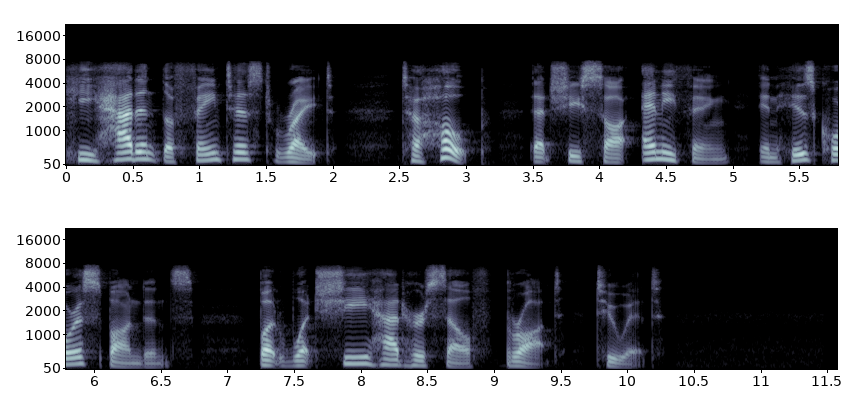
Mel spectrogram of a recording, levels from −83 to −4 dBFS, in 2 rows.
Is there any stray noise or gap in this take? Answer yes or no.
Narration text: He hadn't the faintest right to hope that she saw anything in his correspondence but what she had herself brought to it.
no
